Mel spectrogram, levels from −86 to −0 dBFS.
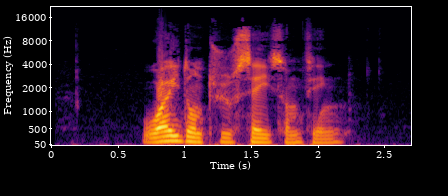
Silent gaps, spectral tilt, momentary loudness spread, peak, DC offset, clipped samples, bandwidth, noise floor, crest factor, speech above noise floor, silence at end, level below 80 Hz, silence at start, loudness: none; -5.5 dB/octave; 15 LU; 0 dBFS; under 0.1%; under 0.1%; 13 kHz; -52 dBFS; 16 dB; 38 dB; 0.5 s; -42 dBFS; 0.7 s; -15 LUFS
